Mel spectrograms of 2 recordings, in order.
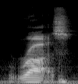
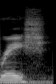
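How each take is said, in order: First: The name ends with a 'z' sound. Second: The name ends with a 'sh' sound. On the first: This is how the film trilogy says it. "this whole trilogy, they call him uh, Raz" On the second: This is how the TV show says it. "Gotham T V show they call him Raish"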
